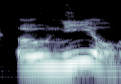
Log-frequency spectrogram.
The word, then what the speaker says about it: O'Neill: O'Neill with 2 L's, not a typo.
